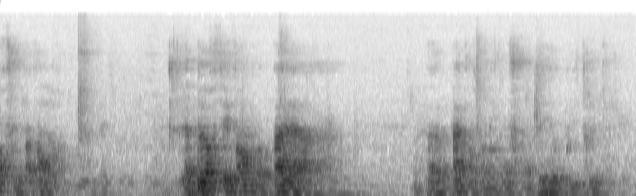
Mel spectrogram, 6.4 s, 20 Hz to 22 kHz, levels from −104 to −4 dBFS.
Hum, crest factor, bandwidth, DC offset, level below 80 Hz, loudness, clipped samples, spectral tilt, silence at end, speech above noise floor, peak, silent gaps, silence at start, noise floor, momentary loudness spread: none; 22 dB; 11 kHz; under 0.1%; -54 dBFS; -31 LUFS; under 0.1%; -8.5 dB/octave; 0.1 s; 27 dB; -10 dBFS; none; 0 s; -57 dBFS; 24 LU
